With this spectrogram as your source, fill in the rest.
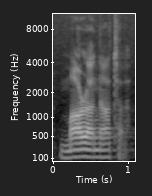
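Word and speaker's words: Maranatha: time of your meditation ma Renata say it as four equally stressed syllables ma come Lord this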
